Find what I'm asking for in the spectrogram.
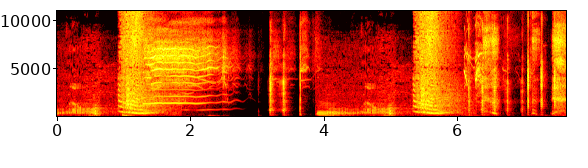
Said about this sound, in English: It's funny to me because I guess she had her friend hold the phone up and record it. And right before she farted, her friend was like, "Oh no."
